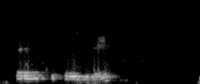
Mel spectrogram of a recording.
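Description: A man's voice in drawn-out, sung-sounding syllables for about a second, then a pause.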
